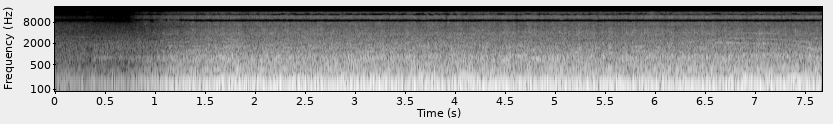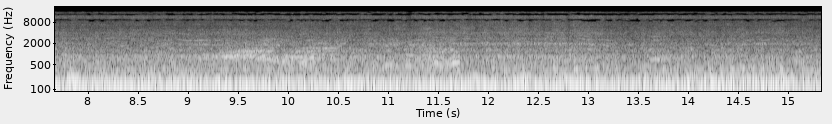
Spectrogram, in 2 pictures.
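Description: Race car engines rumble loudly and rev up close by.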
